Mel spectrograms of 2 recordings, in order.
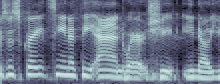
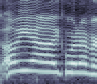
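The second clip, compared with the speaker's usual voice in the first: higher-pitched breezy brush-off; dismissive; 10 semitones higher, faster than usual. Retold or imitated. Comic recalls shrugging off the remark, dismissive. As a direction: act out a quick, higher "whatever". Acts out own dismissive reply.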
